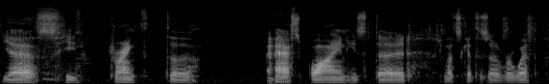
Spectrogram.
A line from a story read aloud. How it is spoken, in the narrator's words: Mutters under his breath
